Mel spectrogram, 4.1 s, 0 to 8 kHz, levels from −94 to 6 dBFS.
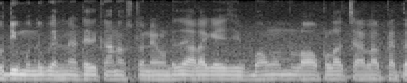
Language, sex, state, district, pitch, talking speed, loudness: Telugu, male, Andhra Pradesh, Chittoor, 105 Hz, 160 wpm, -20 LUFS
